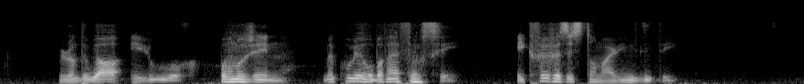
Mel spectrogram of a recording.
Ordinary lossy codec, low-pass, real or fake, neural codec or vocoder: MP3, 96 kbps; 7.2 kHz; fake; codec, 16 kHz, 0.5 kbps, X-Codec, HuBERT features, trained on balanced general audio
